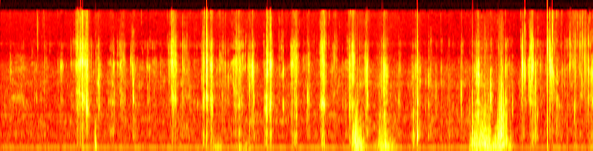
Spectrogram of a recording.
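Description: Close-up crunching and chewing of crispy fried food: a string of short, sharp crackles starting about a second in, with a few louder bites near the end, over a steady low hum.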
